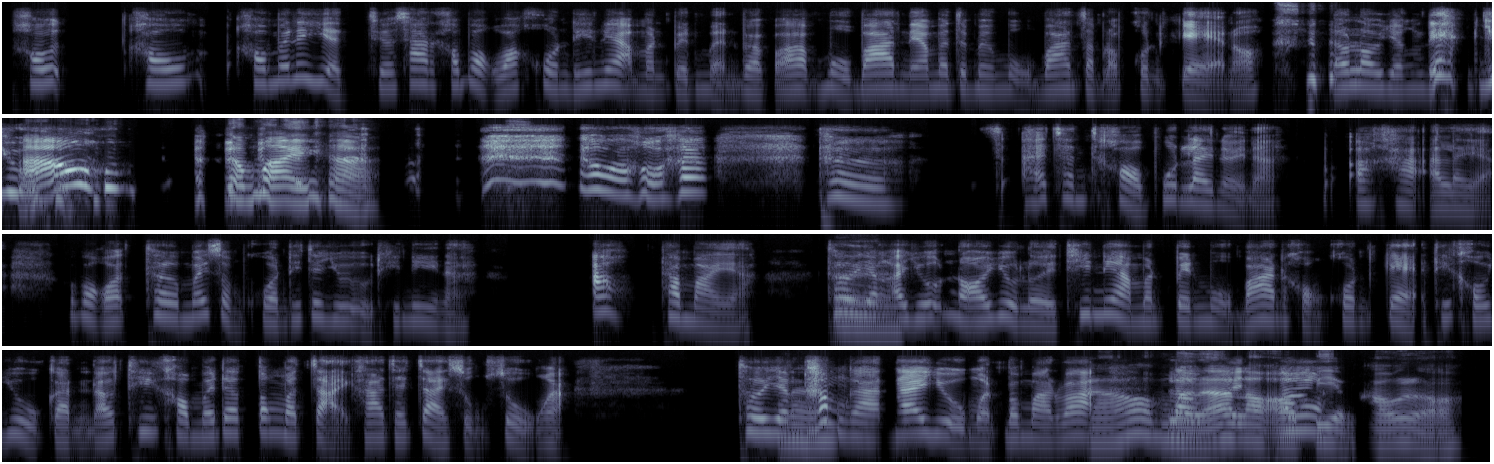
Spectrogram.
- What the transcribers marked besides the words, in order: giggle; laughing while speaking: "อ้าว ทำไมน่ะ ?"; laughing while speaking: "เด็กอยู่ แล้วบอกว่า"; giggle; laughing while speaking: "ทำ"
- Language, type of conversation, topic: Thai, podcast, ช่วยบอกวิธีง่ายๆ ที่ทุกคนทำได้เพื่อให้สุขภาพจิตดีขึ้นหน่อยได้ไหม?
